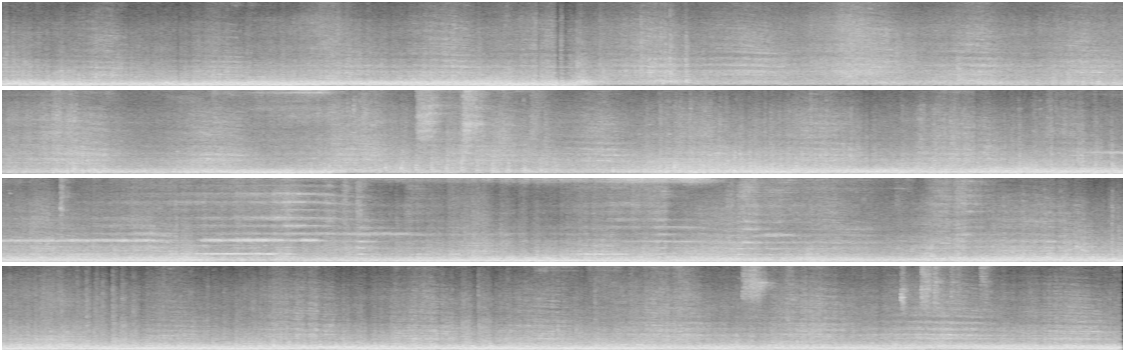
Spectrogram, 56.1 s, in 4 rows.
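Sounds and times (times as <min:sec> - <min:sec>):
train wheels rumbling on rails: 0:00.0 - 0:56.0
high thin wheel squeal: 0:27.7 - 0:33.3, 0:35.0 - 0:37.0.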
